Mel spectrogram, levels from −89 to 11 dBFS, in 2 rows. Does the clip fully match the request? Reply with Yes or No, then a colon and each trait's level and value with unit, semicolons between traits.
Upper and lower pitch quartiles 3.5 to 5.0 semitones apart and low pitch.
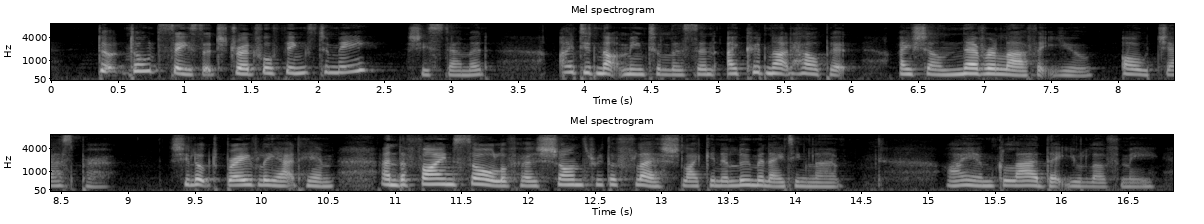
No: average, 3.9 semitones; high, 225 Hz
